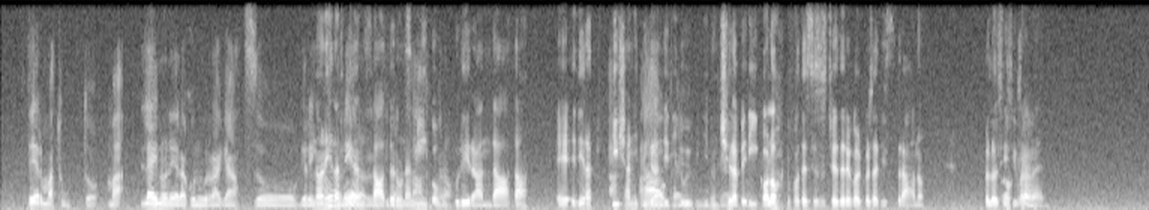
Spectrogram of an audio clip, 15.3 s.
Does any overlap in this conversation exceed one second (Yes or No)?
Yes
